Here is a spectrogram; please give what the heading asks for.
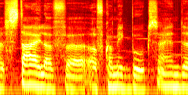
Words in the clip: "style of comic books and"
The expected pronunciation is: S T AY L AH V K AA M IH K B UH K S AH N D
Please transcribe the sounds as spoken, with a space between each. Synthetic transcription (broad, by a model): S T AY L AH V K AA M IH K B UH K S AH N D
